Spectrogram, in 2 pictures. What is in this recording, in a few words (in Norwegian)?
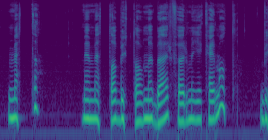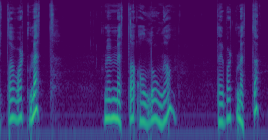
maette, Numedalsmål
